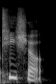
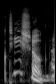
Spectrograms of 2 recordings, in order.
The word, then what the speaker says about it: Taoiseach: I'm going to try and pronounce this. Taoiseach. – It's a Taoiseach. – Taoiseach. – Taoiseach. That's right. That's how to say it, isn't it? – Yeah.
